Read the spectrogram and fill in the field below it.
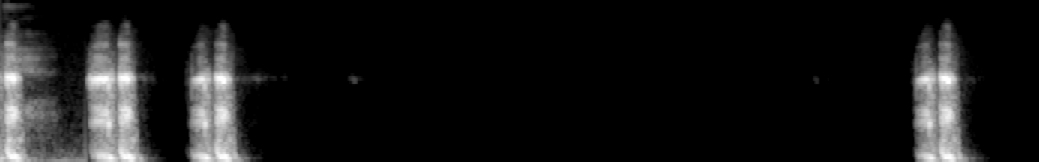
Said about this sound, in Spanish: Rana. La rana le gusta nadar en el estanque.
